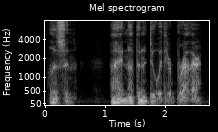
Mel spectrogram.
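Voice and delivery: low, soft, controlled denial; guarded antagonist. A narrator's reading. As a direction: deny it quietly and firmly.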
